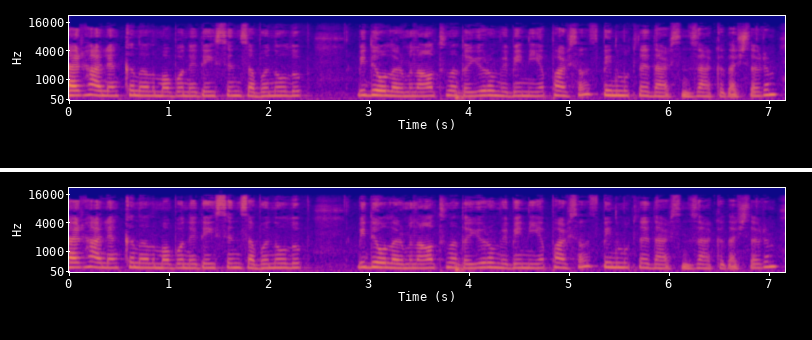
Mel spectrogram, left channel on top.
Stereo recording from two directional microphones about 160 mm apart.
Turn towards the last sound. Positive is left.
turn(degrees=20)  # may be behind; listen again after turning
